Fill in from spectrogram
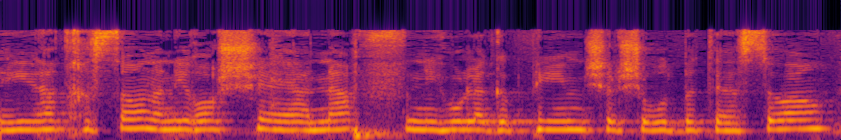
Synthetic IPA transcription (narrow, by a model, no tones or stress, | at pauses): eilat̪χaso̞naniʁo̞ʃeanafniɦulaɡapimʃelʃeʁut̚beteasoaʁ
